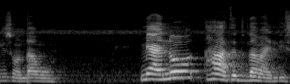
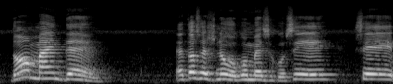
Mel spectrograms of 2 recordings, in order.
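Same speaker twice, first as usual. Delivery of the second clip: scornful; 4 semitones higher, 8 dB louder than usual. Real, not acted. Scornful outburst about critics.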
